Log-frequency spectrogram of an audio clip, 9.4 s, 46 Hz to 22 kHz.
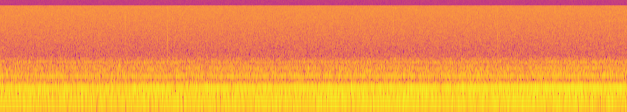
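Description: Magni M24 gyrocopter's engine and pusher propeller droning steadily in cruise flight: a faint, even, low hum with a few constant tones and no change in pitch.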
